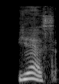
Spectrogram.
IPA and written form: ˈjɛs (yes)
